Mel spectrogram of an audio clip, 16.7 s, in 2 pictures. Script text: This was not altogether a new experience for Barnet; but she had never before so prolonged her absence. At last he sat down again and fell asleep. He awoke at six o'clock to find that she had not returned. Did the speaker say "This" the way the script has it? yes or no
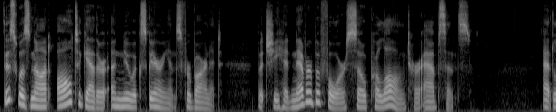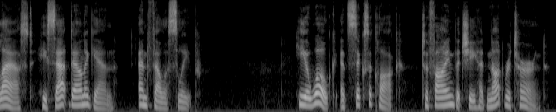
yes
